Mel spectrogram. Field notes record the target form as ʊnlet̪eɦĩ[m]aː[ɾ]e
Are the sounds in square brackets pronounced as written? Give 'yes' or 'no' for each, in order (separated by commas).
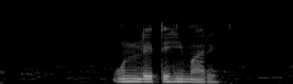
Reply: yes, yes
